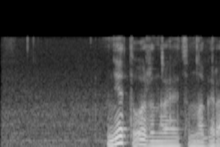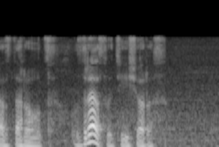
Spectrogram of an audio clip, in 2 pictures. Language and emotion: Russian, positive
